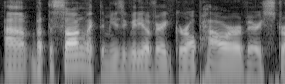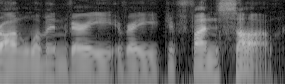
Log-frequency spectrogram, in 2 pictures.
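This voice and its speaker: A young man from Canada talks through his reactions in a loose, chatty way, hedging and restarting as he weighs his opinions. His voice sits low and comes across smooth and resonant. The sound is close and dry, with no room around it. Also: moderate pace, a bit bright, no echo. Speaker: YouTube reaction host. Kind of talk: casual reaction commentary.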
